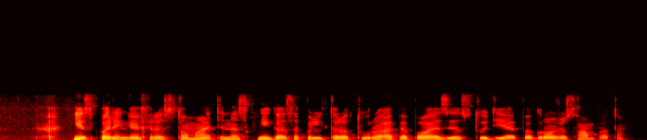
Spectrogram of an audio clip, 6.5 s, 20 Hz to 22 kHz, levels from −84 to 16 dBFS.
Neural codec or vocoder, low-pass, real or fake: none; 7.2 kHz; real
